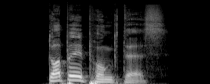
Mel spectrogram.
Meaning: genitive singular of Doppelpunkt
- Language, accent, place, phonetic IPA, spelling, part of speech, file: German, Germany, Berlin, [ˈdɔpl̩ˌpʊŋktəs], Doppelpunktes, noun, De-Doppelpunktes.ogg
